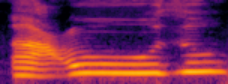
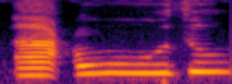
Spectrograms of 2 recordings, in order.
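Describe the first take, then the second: The two takes are said the same way.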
